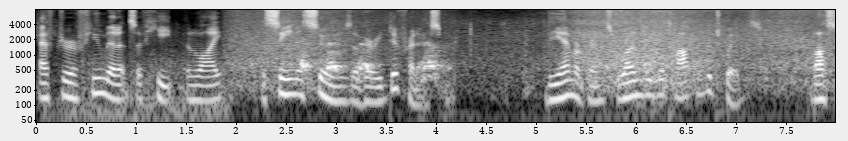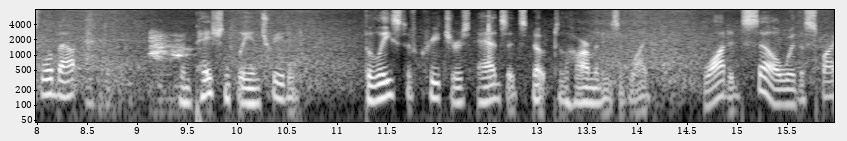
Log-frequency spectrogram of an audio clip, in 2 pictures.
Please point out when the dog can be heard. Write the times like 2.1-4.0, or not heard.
2.6-4.2, 8.6-9.7.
